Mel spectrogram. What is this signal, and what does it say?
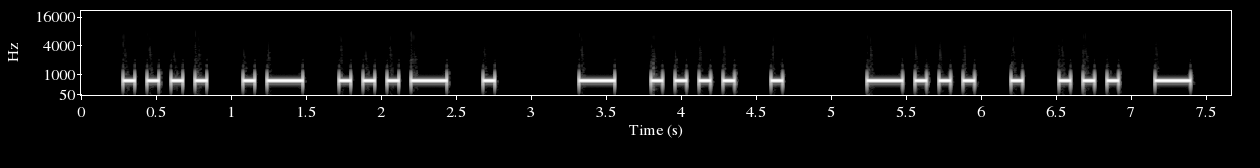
Morse code, heard as a keyed tone, about 16 wpm, 700 Hz. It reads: HAVE THE BEST
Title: Sentences from Top 1000 Words - Review Part 6 - 15wpm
